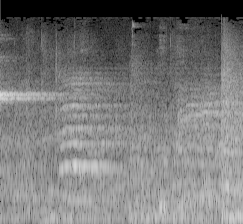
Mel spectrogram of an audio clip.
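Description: A referee's whistle gives a short, steady, high blast at the start, the signal for the serve, followed by players and spectators calling out in a large echoing gym.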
